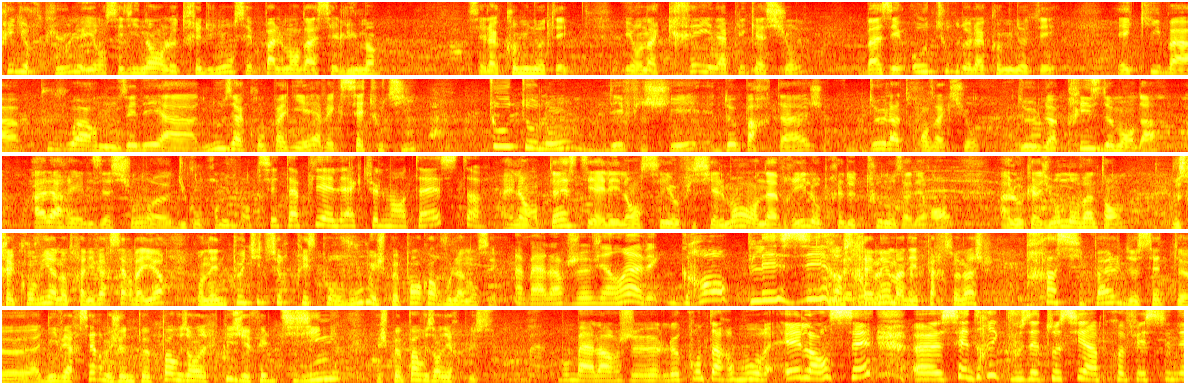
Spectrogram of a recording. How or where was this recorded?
busy venue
